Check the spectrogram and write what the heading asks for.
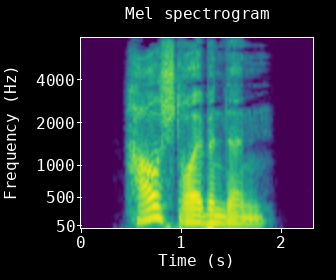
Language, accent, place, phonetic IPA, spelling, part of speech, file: German, Germany, Berlin, [ˈhaːɐ̯ˌʃtʁɔɪ̯bn̩dən], haarsträubenden, adjective, De-haarsträubenden.ogg
- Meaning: inflection of haarsträubend: 1. strong genitive masculine/neuter singular 2. weak/mixed genitive/dative all-gender singular 3. strong/weak/mixed accusative masculine singular 4. strong dative plural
